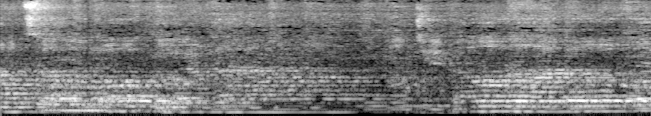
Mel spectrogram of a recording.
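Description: Church hymn or liturgical chant, sung in long held notes in two phrases, with a short break about three and a half seconds in.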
